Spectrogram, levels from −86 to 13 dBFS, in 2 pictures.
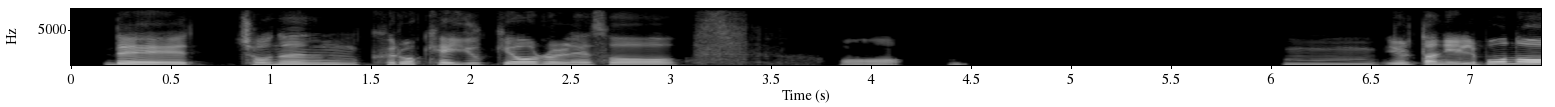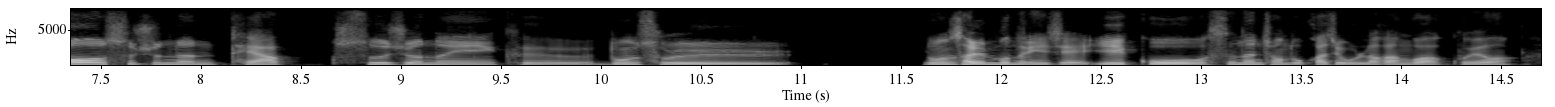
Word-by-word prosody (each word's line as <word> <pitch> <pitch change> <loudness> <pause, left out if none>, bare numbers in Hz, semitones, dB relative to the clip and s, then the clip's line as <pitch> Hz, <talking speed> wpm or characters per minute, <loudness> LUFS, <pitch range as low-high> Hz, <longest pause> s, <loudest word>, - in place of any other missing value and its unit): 네. 165 -5 +5 0.2
저는 185 +1 -1
그렇게 200 +3 -1
6 150 -2 -7
개월을 180 -3 +1
해서 150 -4 -1 0.8
어 130 -1 -6 0.3
음 165 - -18 1.6
음. 150 0 -10
일단 185 +3 +1
일본어 260 - +6
수준은 215 -5 -5
대학 150 +7 +1 0.2
수준의 195 -6 -4
그 130 -2 -7
논술 170 +3 -2 0.6
논설문을 190 +6 +3
이제 120 -2 -2
읽고 140 -2 +3
쓰는 205 - -3
정도까지 140 +1 -2
올라간 120 +1 -1
것 140 - +3
같고요. 125 +4 -3
165 Hz, 210 characters per minute, -24 LUFS, 140-190 Hz, 1.6 s, 일본어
